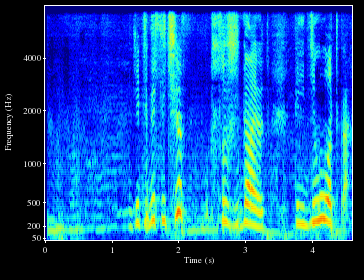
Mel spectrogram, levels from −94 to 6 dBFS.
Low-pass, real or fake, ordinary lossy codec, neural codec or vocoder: 7.2 kHz; fake; none; codec, 16 kHz in and 24 kHz out, 0.6 kbps, FireRedTTS-2 codec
